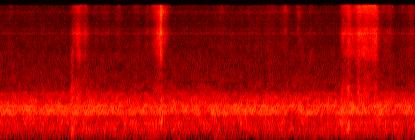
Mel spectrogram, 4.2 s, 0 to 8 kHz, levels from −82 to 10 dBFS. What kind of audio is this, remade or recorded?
remade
